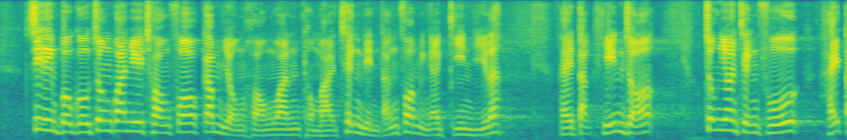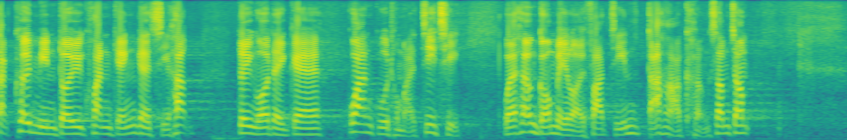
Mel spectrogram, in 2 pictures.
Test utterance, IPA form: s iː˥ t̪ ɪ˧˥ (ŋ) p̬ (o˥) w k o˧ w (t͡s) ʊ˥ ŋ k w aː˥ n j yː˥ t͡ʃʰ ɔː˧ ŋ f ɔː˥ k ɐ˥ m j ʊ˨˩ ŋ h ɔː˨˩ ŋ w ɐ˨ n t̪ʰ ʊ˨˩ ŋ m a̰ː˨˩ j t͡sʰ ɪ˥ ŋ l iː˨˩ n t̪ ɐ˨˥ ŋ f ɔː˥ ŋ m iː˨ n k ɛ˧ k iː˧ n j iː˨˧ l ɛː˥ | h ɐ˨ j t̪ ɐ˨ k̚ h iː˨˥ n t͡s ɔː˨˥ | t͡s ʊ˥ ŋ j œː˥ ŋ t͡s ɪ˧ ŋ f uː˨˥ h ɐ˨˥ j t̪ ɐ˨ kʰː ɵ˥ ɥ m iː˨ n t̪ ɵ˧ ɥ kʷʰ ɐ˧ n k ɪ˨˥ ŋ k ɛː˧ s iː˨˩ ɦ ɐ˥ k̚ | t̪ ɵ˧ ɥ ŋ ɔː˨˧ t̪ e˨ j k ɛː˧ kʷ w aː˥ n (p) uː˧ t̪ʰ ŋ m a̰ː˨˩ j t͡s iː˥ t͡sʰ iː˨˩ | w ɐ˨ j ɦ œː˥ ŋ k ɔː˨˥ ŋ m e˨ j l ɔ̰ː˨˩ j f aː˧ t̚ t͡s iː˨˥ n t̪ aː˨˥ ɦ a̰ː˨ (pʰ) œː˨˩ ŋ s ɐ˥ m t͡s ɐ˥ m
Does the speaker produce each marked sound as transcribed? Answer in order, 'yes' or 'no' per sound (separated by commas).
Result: yes, no, yes, no, no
